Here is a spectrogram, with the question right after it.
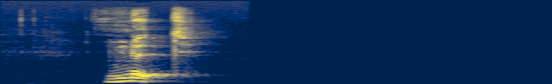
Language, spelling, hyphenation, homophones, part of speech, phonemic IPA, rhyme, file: Dutch, nut, nut, Nuth, noun / adjective, /nʏt/, -ʏt, Nl-nut.ogg
- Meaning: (noun) 1. use, point, utility, sense 2. benefit; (adjective) useful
